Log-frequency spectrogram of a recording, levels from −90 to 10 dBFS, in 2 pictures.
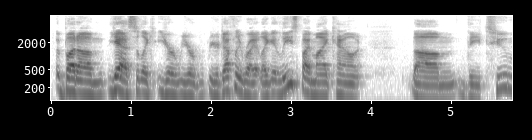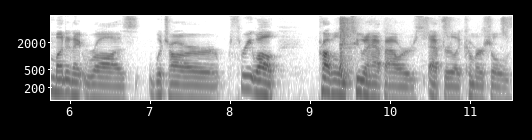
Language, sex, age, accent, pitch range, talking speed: English, male, 30-49, American, 115-145 Hz, 180 wpm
